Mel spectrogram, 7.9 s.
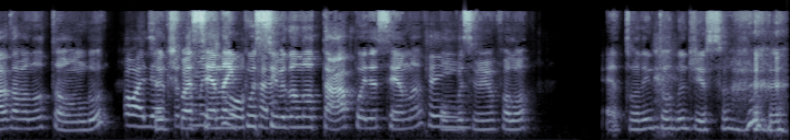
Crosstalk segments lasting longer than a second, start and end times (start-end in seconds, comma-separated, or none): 1.3-2.8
